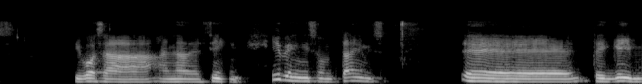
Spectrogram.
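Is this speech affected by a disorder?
Yes: stuttering; stutter in public speaking, attributed to lifelong shyness and introversion; stutters a lot when talking in public; here prolonged sounds.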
